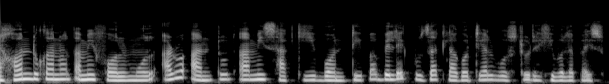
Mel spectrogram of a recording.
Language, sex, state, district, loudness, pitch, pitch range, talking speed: Assamese, female, Assam, Kamrup Metropolitan, -16 LUFS, 210 Hz, 190-230 Hz, 165 wpm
